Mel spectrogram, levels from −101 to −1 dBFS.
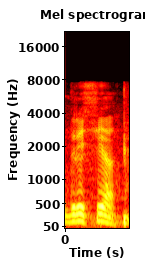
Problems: constant background noise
